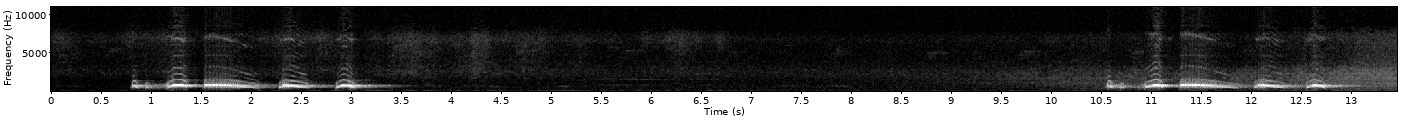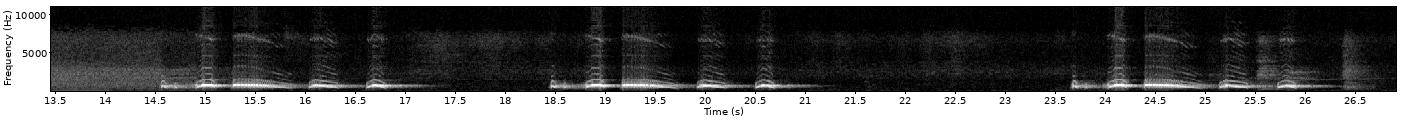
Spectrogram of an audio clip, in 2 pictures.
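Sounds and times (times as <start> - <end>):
dove cooing: 0.8 - 3.5, 10.6 - 13.1, 14.6 - 17.2, 18.4 - 21.1, 23.7 - 26.6.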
